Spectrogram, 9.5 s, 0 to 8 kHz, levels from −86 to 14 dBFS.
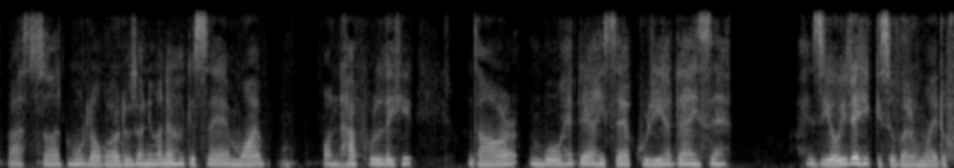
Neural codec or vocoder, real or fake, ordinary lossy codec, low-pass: codec, 16 kHz, 2 kbps, X-Codec, WavLM features, trained on Multilingual LibriSpeech; fake; none; 7.2 kHz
